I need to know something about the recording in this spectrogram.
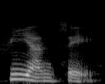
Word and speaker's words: fiancé: Fiancé, long A. So, fiancé.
